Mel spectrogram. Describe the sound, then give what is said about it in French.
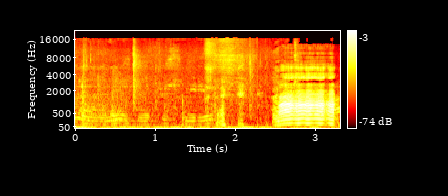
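A person talks briefly, then lets out a loud, quavering vocal bleat, an actress's human imitation of a frightened sheep on stage in a play, wavering for nearly a second at the end. “Et moi, je fais le mouton qui a peur et qui belle.”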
